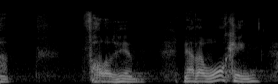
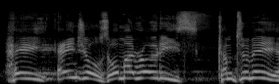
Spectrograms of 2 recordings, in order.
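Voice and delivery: God calling angels; 9 semitones higher than usual. Acted. God summoning his angel roadies, a high booming call. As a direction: summon the angels like a rock star boss. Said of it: "So he said".

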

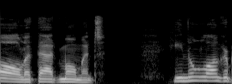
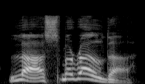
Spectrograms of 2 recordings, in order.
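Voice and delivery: slow, lilting gaiety in a higher voice; gaily; 5 semitones higher, 4 dB louder than usual. A narrator's reading. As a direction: say the name gaily, savouring it. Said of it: "said Phoebus gaily".

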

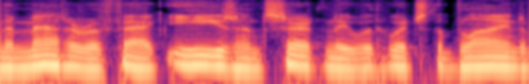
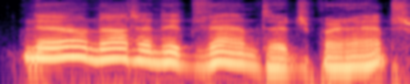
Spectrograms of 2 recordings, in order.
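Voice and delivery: slow, higher-pitched pondering start; thoughtful; 6 semitones higher than usual. A narrator's reading. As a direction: weigh it up as you answer. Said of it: "replied the other thoughtfully".

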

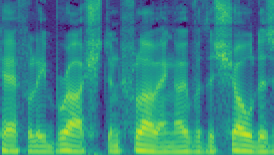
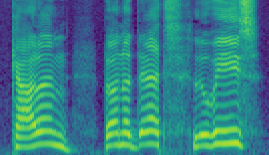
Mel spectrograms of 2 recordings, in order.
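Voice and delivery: high-pitched call down the hall; 13 semitones higher than usual. Acted. Rose summoning the women from the hall, calling out. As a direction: sing the names out to summon them. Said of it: "Rose called".

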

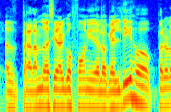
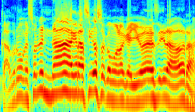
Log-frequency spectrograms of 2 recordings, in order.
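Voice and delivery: louder, fast, irritated inner complaint; annoyed comic; 6 semitones higher, 8 dB louder, faster than usual. Retold or imitated. Comic annoyed the heckler stole the laugh, quick and loud. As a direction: grumble it quickly, stung. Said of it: "y tú".

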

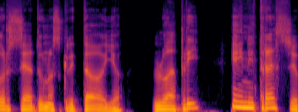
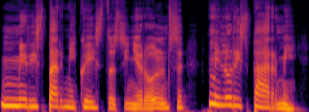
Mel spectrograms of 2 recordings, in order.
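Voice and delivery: higher-pitched, distraught pleading; sconvolta e supplichevole; 9 semitones higher than usual. A narrator's reading. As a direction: beg him as an overwrought lady. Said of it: "lo scongiurò sconvolta e supplichevole". (sconvolta, con voce supplichevole)

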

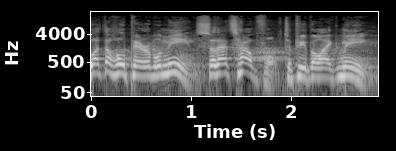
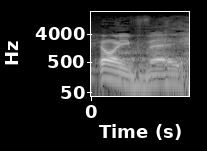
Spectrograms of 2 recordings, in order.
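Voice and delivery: weary Jesus; 8 semitones lower than usual. Retold or imitated. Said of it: "Jesus would have answered me".

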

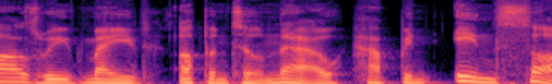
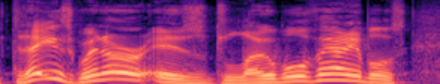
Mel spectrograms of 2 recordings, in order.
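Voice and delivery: higher, louder game show host; game show announcer; 5 semitones higher, 5 dB louder than usual. Pretend. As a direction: announce the winner with flair. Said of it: "like a winner".

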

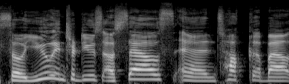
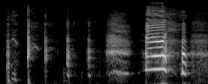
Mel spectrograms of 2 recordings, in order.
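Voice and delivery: shrieking laugh; squealing laugh; high laughing squeal. Real, not acted. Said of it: "what did your face change?".

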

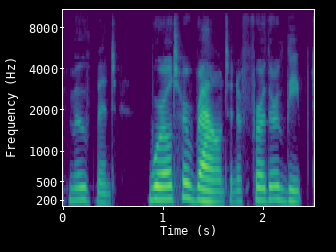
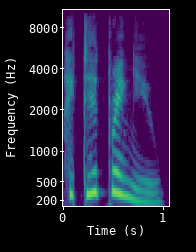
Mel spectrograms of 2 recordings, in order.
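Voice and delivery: put-on higher-pitched child's eagerness; eager insistence; 6 semitones higher than usual. A narrator's reading. Girl owning up to her stepparents, eager. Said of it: "with a burst of eagerness".

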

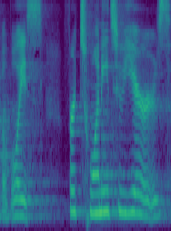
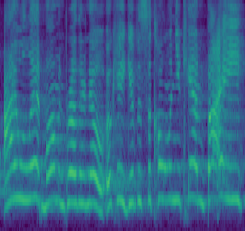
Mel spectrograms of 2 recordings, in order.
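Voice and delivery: higher, breezy pretend-normal goodbye; fake casual; 10 semitones higher than usual. Daughter covering for dad on the phone, fake-casual and higher. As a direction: act like nothing happened, pitched up. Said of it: "I was like".

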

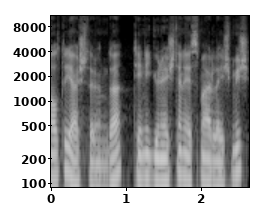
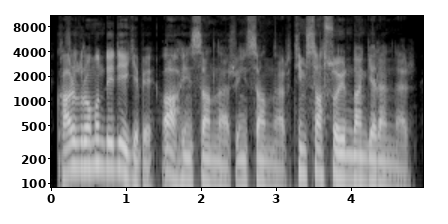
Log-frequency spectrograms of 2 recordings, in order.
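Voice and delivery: plain reading voice

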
